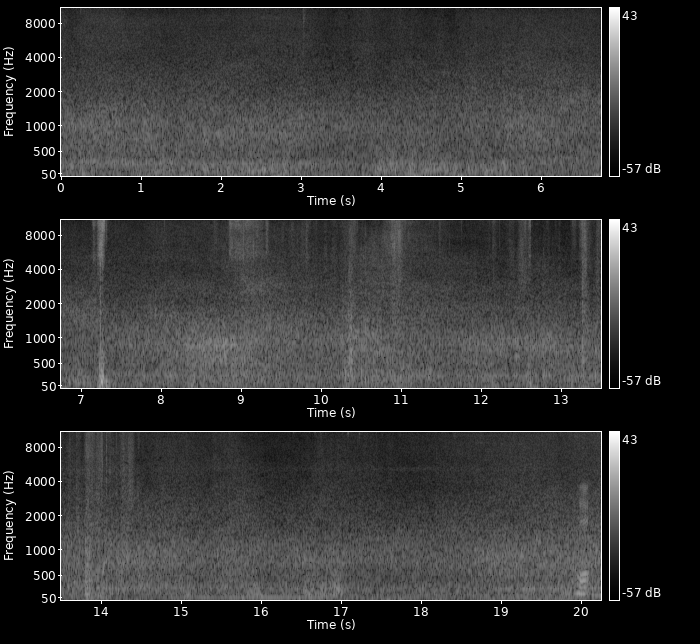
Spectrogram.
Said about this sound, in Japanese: というかすごい車がうるさいですねこれあんま良くないなこれ。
